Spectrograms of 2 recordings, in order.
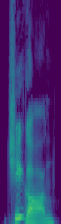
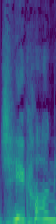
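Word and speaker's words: qigong: and resetting myself is chiong I don't know if you guys have heard of it it's spelled with a Q so it's a little bit tricky to find but chiong has been really beneficial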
